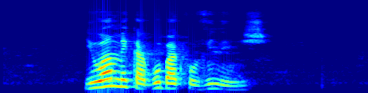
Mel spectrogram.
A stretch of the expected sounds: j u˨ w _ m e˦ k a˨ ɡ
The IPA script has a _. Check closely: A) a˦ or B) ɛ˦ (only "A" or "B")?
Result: A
